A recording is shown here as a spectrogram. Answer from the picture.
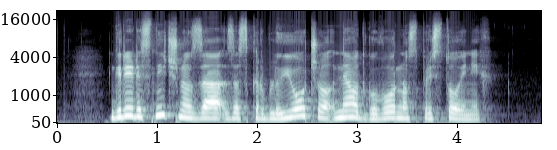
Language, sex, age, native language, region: Slovenian, female, 30-49, Slovenian, Savinja region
